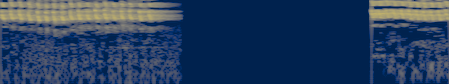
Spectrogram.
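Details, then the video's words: Cililin delivering its loud, tight rolling song for training white-rumped shamas: a high, fast pulsed trill for nearly two seconds, a pause of about two seconds, then the trill resuming abruptly. "Masteran Cililin Gacor untuk Burung Murai Batu"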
